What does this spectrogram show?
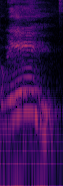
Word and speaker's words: வேள்: உச்சரிக்கும் போது கவனமா உச்சரிக்கணும் நுனி நாக்குல உச்சரிக்கும் போது வேல் அப்படின்னு உச்சரிப்போம் இதை உச்சரிக்கும் போது வேல் அப்படின்னு சொல்லிட்டு நாக்கை இன்னும் மடிச்சு நடுப்பகுதியில போயி உச்சரிப்போம் இப்போ வேள் அப்படின்னு சொல்லும்போது தலைவன் இப்ப வேள் பாரி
